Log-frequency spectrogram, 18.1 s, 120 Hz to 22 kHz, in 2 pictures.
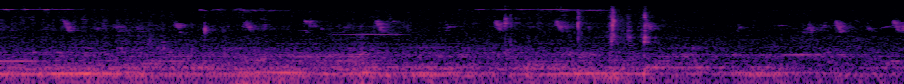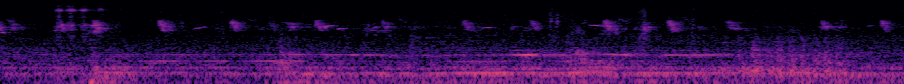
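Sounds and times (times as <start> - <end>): small birds chirping: 7.8 - 16.6.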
